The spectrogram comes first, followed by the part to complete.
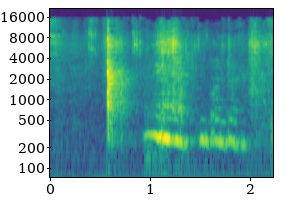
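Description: Steel plate clanking once as it is set down on a stone counter, about half a second in, with a short ring after it.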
